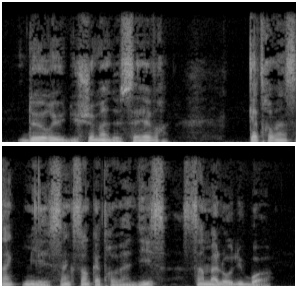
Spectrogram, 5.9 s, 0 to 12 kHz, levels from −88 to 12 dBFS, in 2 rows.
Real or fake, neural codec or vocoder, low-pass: real; none; 10.8 kHz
